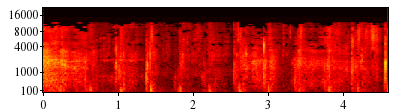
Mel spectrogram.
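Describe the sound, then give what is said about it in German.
Steady footsteps of someone walking at an even pace, around ten crisp scuffing steps about half a second apart, over a constant rushing background hiss with no talking. “Ja, aber ich kann weiterlaufen und ich laufe auch gerade weiter, wie ihr auch hört.”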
